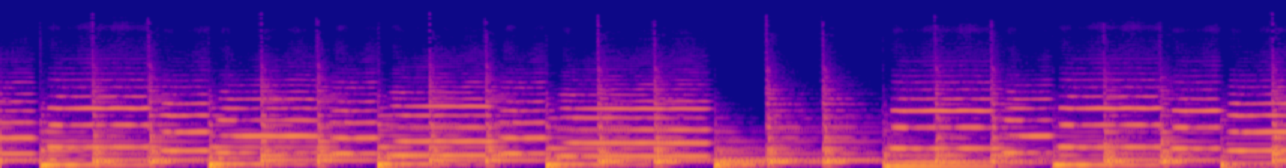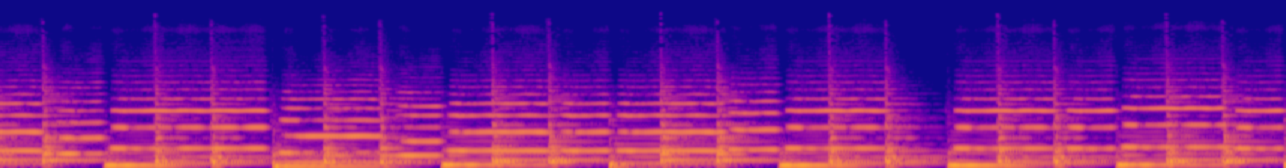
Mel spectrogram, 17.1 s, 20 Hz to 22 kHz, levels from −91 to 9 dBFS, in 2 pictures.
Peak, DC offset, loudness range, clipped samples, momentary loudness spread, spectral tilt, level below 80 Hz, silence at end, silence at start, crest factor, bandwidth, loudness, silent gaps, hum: -4 dBFS; under 0.1%; 1 LU; under 0.1%; 4 LU; -9.5 dB/octave; -34 dBFS; 0 s; 0 s; 16 dB; 5.6 kHz; -21 LUFS; none; none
